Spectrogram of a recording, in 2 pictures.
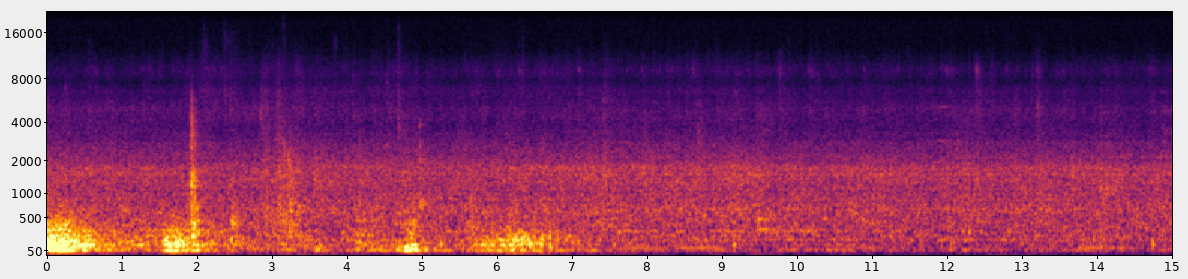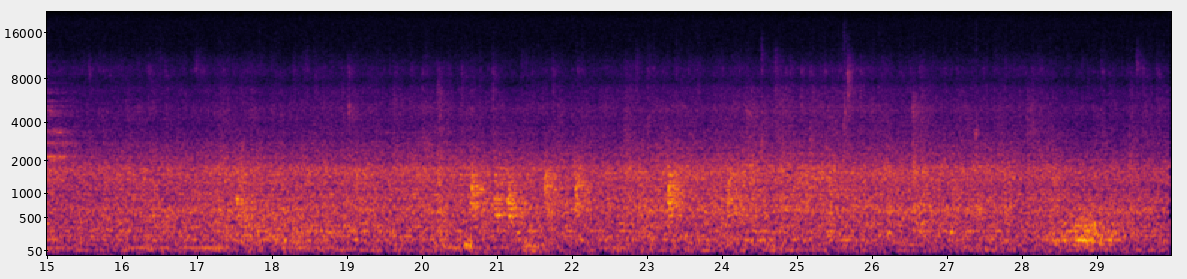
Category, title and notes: Soundscapes > Nature
Indoor rainy night. 07/16/25 Recorded with Sound Devices 633 and Audiotechnica AT875R (AB Stereo Bar).
indoor, rain, weather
